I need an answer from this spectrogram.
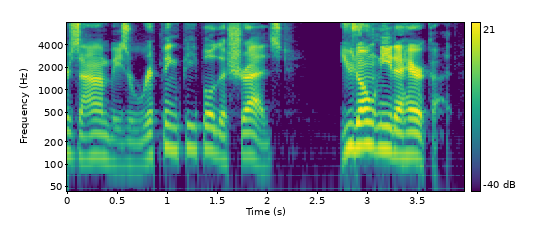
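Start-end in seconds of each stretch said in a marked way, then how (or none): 2.7-3.9 loud, incredulous yell; exasperated shout. Real, not acted. Ranting at pandemic protesters wanting haircuts, loud and exasperated. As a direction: shout it at them in disbelief.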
